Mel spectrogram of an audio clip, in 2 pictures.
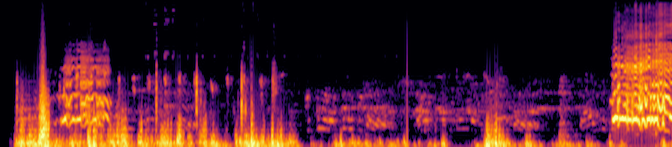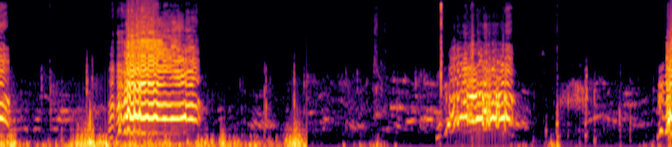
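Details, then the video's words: Goat screaming with 'ba ba' cries: three loud, wavering, harmonic screams of about a second each, spaced a few seconds apart, between thumps and knocking noises and some faint background voices. "Goat ba ba sounds//Goat screaming//Voice of goat//"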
